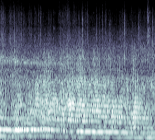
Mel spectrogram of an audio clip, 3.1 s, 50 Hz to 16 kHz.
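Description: Small propeller display aircraft with a 24-foot wingspan fly in formation over parkland at an outdoor proms show, a loud, steady buzzing drone overhead with wavering pitch and no voices.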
